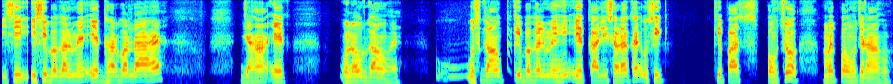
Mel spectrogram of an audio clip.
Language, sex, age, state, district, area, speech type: Hindi, male, 45-60, Uttar Pradesh, Prayagraj, rural, spontaneous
